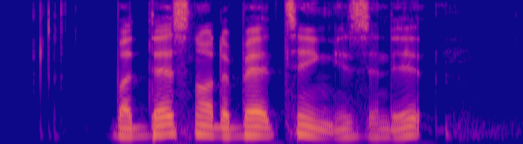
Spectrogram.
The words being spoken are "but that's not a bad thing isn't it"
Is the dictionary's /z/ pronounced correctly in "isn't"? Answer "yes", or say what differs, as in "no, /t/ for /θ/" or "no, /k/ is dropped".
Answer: yes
